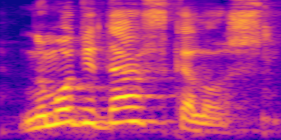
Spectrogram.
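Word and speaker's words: νομοδιδάσκαλος: Nomodidáskalos. Olha, nomodidáskalos, nome comprido. Nós temos 1, 2, 3, 4, 5, 6 sílabas, tá? Olha o acento, não passa da 3ª sílaba.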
